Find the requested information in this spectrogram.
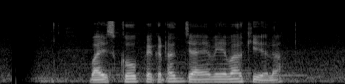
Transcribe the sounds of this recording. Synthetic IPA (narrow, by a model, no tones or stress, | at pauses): bajskoːpːekəʈat̪̚d͡ʒajəʋeːʋaːkijəla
